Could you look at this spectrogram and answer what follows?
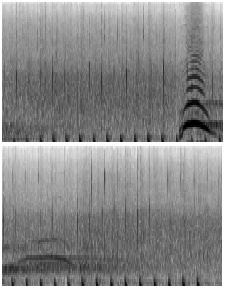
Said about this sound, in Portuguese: Bate uma salva de palmas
